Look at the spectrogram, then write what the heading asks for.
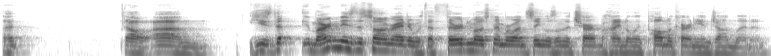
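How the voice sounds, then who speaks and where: A young man co-hosting a loose, jokey podcast, his sentences wandering and often breaking off before they land. He talks into a handheld microphone at a middling pitch. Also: a little fast, a bit bright. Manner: rambling, joking, trails off mid-thought. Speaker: podcast co-host. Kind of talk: casual comedic chat. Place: in France, apart from co-host.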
